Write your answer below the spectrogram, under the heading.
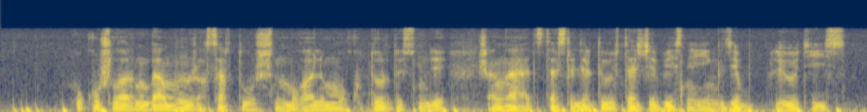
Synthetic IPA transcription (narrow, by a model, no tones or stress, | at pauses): wo̞quʃəlˠɑɾd̪əɴd̪ɑmuənʒɑqsɑɾt̪uʏʃɪnmʊʁɑlɪmwo̞qut̪ʰɵɾt̪ʏst̪ɪnd̪e̞ʒ̥ɑɴɑæ̰d̪ɪ̥st̪ʰæsɪld̪e̞ɾd̪ɪwɵz̥t̪ʰæzʒɪɾbe̞sɪne̞̰jḛŋɡʲɪze̞b̥ɪluwɪt̪ʰijɪs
